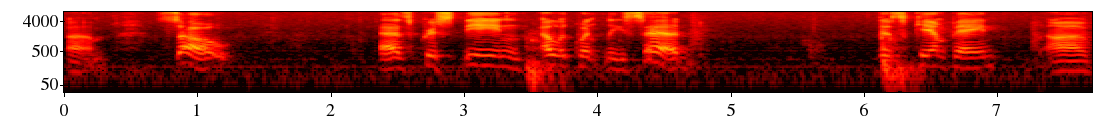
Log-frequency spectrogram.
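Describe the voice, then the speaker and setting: A woman's voice: fairly low pitch, drawn-out words, pauses often, a little hiss or hum. A woman making blunt, emphatic remarks at a press conference, with self-deprecating asides.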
